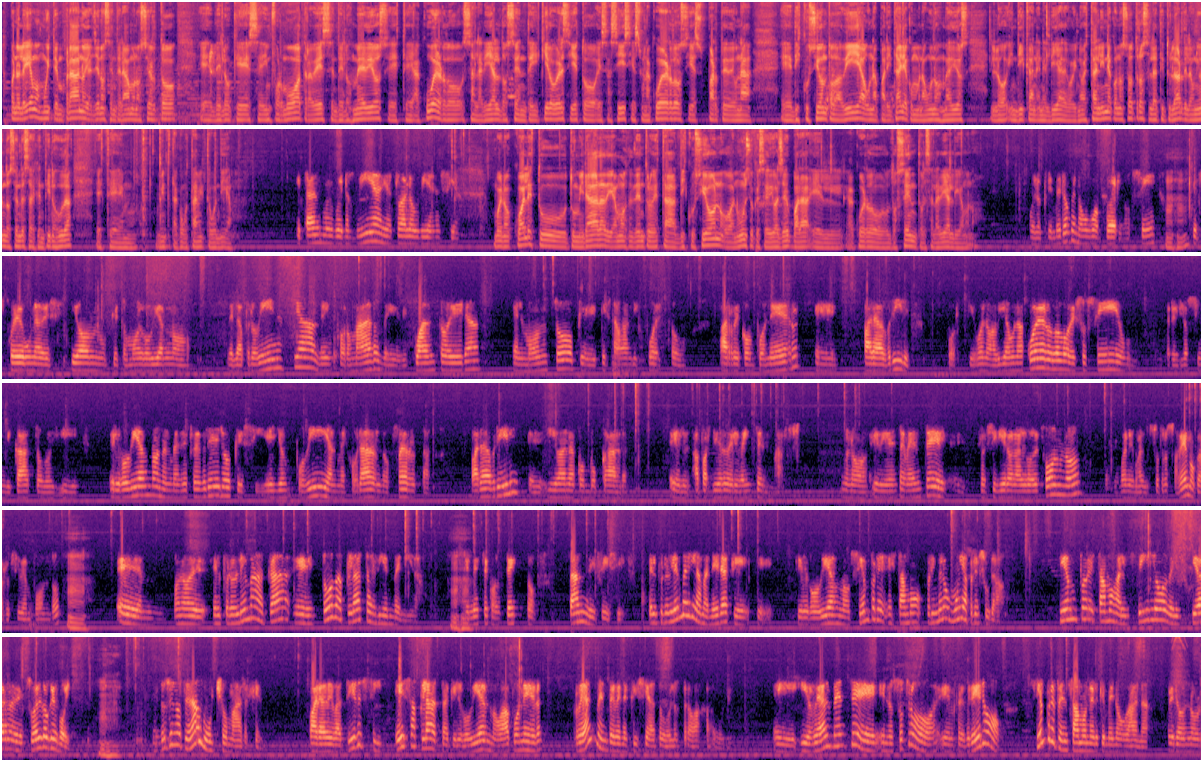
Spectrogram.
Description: Escuchá la entrevista realizada en Radio Tupambaé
